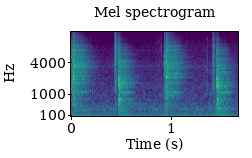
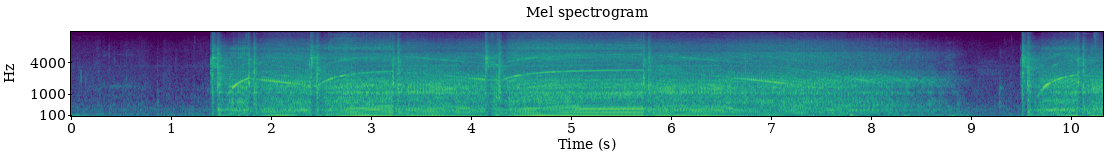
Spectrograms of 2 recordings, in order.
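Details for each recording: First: New Bosch 24 V starter on a stationary engine, battery at 25.5 V: four sharp solenoid clicks with no engagement or cranking because the battery cable is open circuit. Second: Returned new Bosch 24 V starter from a stationary engine, bench-tested open with power reapplied after inspection: it clacks in, spins up with a rising whine, runs steadily and coasts down, functioning normally with no excessive amp draw or contact heating.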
